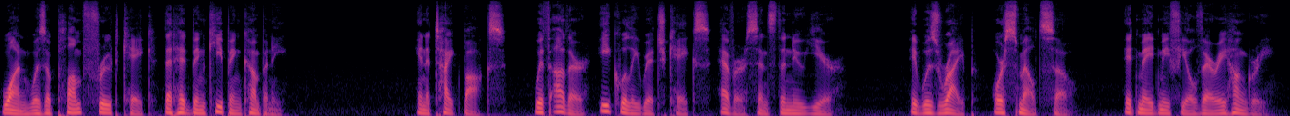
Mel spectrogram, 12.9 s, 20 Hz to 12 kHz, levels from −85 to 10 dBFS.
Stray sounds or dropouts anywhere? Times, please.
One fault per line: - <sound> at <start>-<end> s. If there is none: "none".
none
